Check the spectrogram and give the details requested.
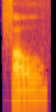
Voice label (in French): "fou2", chinois; Cours-de-Chinois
